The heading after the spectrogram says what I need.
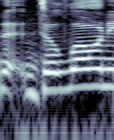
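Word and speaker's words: Delony: John Deloney. Am I saying your last name right, doctor? Perfect. It rhymes with bologoney.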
